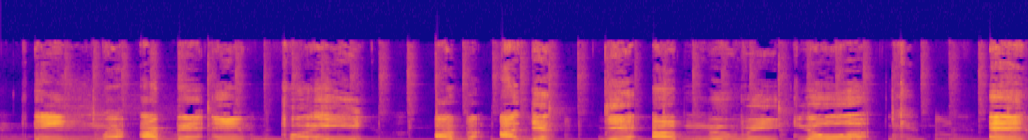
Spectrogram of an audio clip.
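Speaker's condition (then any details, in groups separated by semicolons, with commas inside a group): Cerebral palsy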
